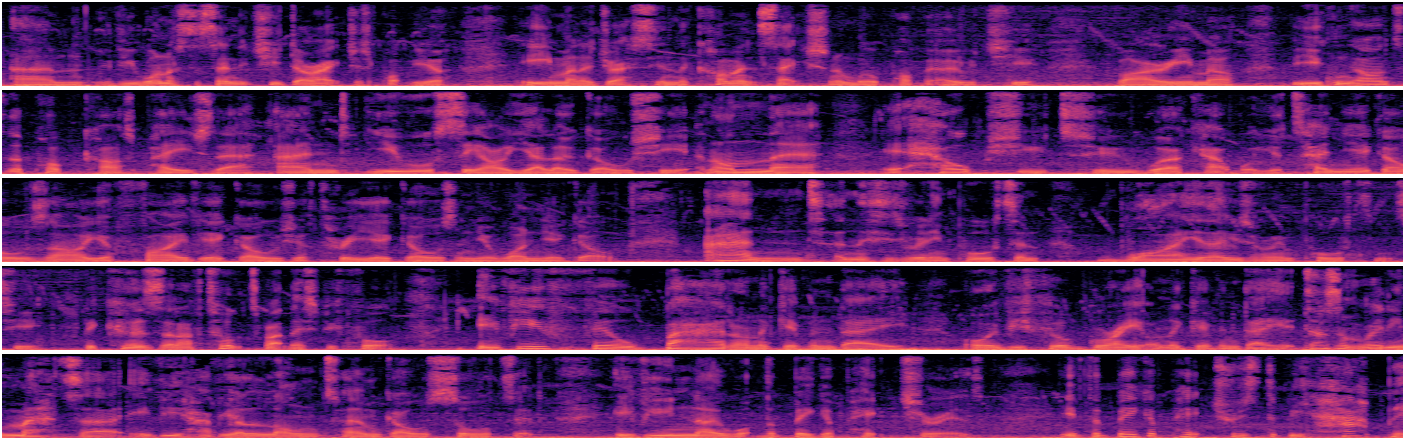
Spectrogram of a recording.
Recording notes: recorded on the coast of Northumberland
